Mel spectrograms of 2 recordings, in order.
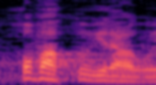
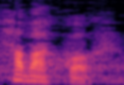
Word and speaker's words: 하박국: 오늘 본문은 하박국 서입니다 하박국 어 잘못 읽으면 호박국이라고 읽기가 쉬운데 호박국이 아니고 하박국 그런데 그 하박국이 것은 선지자의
